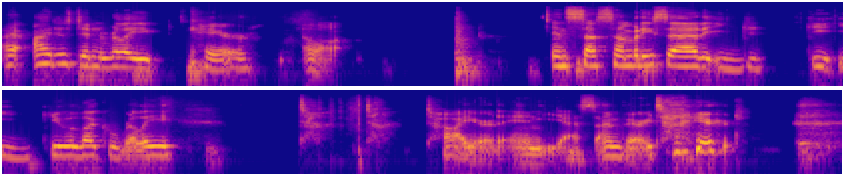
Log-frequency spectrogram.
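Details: Woman with a stutter who uses strategies such as prolonging words and talking slowly; stuttering.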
